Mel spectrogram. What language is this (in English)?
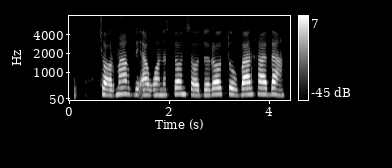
Pashto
